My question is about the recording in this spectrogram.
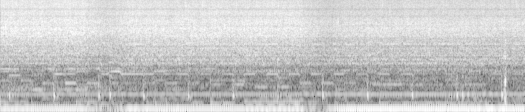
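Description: Vegetables sizzling steadily in a hot frying pan under background music with low sustained notes.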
